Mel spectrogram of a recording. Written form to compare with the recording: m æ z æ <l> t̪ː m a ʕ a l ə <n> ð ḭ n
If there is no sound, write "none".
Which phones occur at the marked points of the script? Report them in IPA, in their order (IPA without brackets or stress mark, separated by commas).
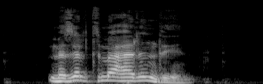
l, n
